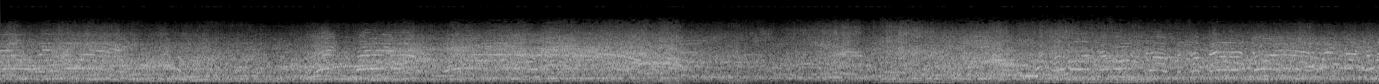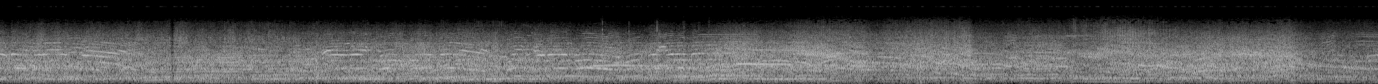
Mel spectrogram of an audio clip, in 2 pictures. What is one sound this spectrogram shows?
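Racing car engines roar loudly.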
